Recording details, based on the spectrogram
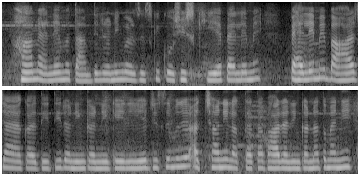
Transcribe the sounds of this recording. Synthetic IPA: hãːmɛ̃ːnemɐt̪aːb̚d̪ɪlɾɐnɪ̃ŋɡʋəɾsɪzkikoːʃɪʃkʰiɛpɛɦlemẽ | pɛɦlemẽbaːɦəɾd͡ʒaːjakɐɾd̪it̪ʰiɾɐnɪ̃ŋɡkɐɾnekelied͡ʒɪsːemʊd͡ʒʱeʔɐtːʃʰanɐɦĩlɐɡ̚t̪at̪ʰabaɦəɾːɐnɪ̃ŋɡkɐɾnat̪omɛ̃ːne

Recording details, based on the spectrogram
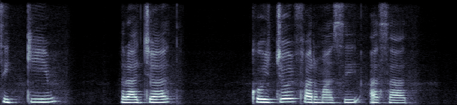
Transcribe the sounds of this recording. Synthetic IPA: sɪkːiːm | ɾad͡ʒaːt̪ | kʰɔjd͡ʒɔjfɐɾmasiːɐsaːt̪̚

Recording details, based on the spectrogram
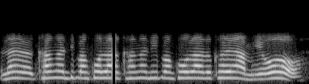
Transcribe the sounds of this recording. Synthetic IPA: nakʰaŋadipaŋkʰɔlakʰaŋadipaŋkʰɔladɔkʰəɾjamheo

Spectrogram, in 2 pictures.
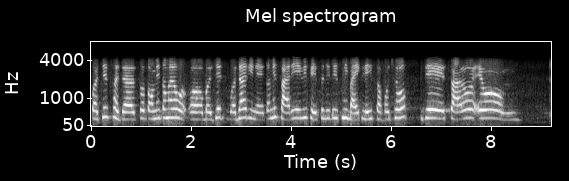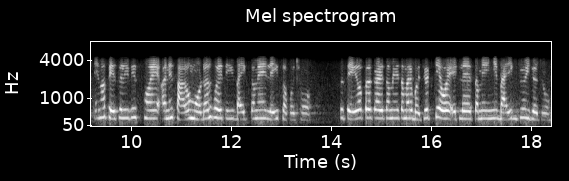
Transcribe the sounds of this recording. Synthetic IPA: pət͡ʃisɦəd͡ʒaɾt̪ot̪əmet̪əmaɾobəd͡ʒeʈʋəd̪ʱaɾinet̪əmesaɾieʋifesiliʈiznibajkləiʃəkot͡ʃʰɔ | d͡ʒesaɾoeʋo | emãfesiliʈizɦojənesaɾomɔɽəlɦojt̪eʋibajk̚t̪əmeləiʃəkot͡ʃʰɔ | t̪ot̪eʋapɾəkaɾet̪əmet̪əmaɾebəd͡ʒeʈkeɦojeʈlet̪əmeəjãbaik̚d͡ʒoid͡ʒət͡ʃʰo

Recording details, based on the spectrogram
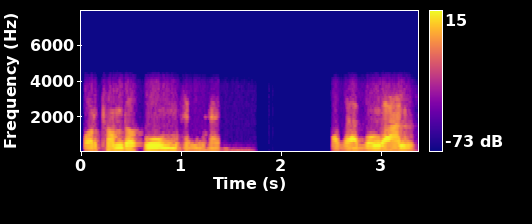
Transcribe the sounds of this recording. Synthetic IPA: pɔɾt̪ʰɔmd̪ɔʔumɦɛnɦɛn | ad͡ʒʰʱabɔŋɡan

